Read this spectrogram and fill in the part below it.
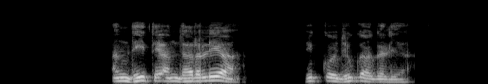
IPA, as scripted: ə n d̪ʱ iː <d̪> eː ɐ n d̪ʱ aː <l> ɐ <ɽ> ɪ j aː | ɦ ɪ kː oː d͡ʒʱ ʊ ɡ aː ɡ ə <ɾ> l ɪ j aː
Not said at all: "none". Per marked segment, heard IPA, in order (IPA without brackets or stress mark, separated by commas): t̪, ɾ, l, none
